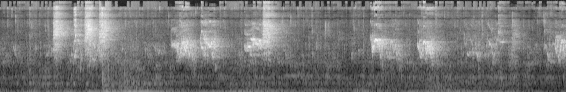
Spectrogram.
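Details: Pet budgerigars in a home play area with decorated aviary, giving short harsh chirps and squawks in bursts roughly every second, with quieter chatter between and a faint low hum underneath.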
